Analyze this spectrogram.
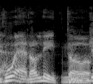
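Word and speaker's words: Guerolito: Guerrilito? – Yeah. – Guerrilito.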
